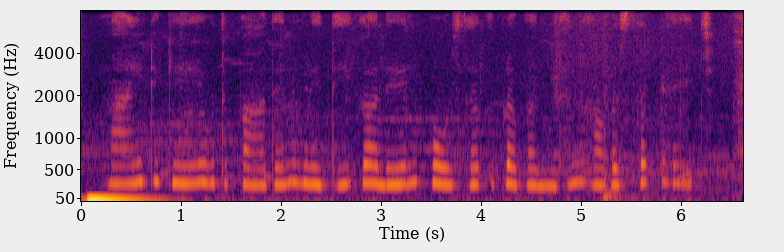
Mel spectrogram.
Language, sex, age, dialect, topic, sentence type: Maithili, female, 36-40, Southern/Standard, agriculture, statement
